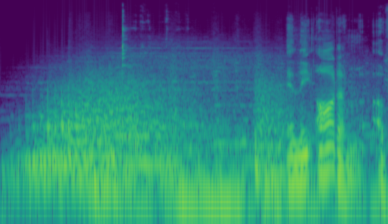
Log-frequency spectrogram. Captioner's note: a spoon clinks against a plate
